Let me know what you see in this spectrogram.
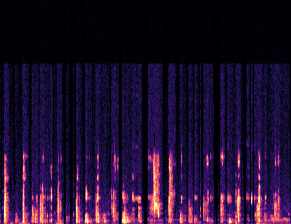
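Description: Close-miked wet chewing of a soft, syrup-soaked rasgulla: an irregular run of small smacking mouth clicks, several a second.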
